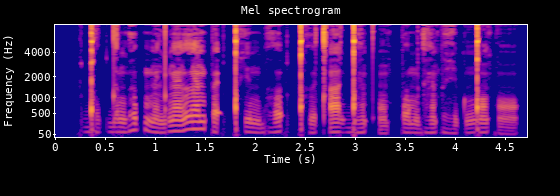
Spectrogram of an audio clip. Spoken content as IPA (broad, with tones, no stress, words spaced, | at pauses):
ɡ͡ǃo˨p dɤ˨ŋɦɯ˦p mẽ˨dŋɛ̃˦ lːɛ̃˦mpɛ˨ʔǃʰi˨mbʱɤ˨˦ʔ ǃʰɯ˨tʼa˦ɡ͡ǃɛ̃˦ pʼõ˨pːɤ˦mɡʱɛ̃˦p ɦi˨pŋ͡ǃɔ̃˦kɔ̃˨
